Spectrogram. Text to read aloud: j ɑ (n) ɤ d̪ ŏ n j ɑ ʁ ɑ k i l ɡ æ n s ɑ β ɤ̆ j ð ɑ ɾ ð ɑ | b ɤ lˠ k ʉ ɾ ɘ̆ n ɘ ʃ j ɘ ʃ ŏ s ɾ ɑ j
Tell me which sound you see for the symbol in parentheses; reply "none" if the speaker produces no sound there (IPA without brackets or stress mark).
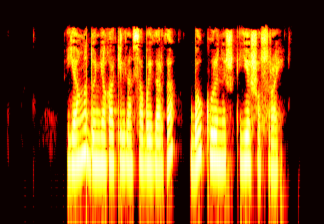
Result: ɴ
